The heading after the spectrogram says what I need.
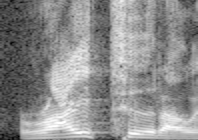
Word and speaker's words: right: R 리을에다가 요거 I자 소리 납니다. I에다가 GH는 요거는 소리가 안 납니다.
